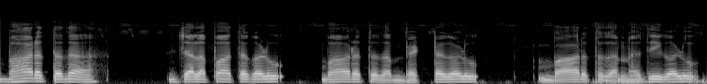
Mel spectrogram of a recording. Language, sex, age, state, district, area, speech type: Kannada, male, 30-45, Karnataka, Kolar, rural, spontaneous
